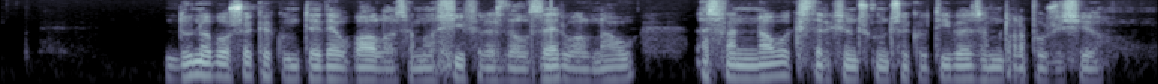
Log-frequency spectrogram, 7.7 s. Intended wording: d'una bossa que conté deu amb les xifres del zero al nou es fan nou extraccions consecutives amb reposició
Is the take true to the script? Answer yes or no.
no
